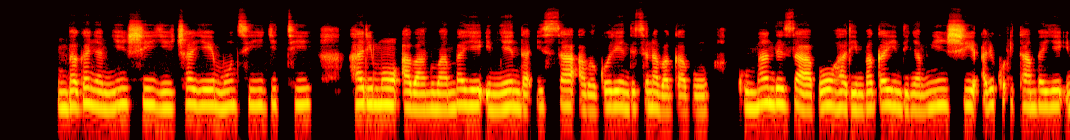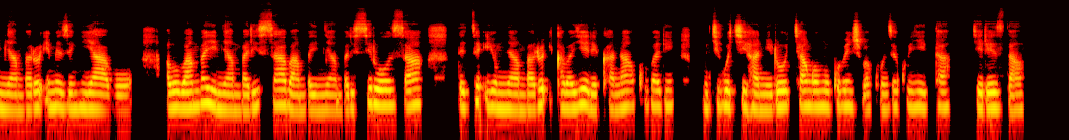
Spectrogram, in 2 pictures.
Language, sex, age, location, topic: Kinyarwanda, female, 18-24, Huye, government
